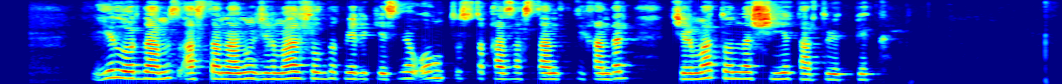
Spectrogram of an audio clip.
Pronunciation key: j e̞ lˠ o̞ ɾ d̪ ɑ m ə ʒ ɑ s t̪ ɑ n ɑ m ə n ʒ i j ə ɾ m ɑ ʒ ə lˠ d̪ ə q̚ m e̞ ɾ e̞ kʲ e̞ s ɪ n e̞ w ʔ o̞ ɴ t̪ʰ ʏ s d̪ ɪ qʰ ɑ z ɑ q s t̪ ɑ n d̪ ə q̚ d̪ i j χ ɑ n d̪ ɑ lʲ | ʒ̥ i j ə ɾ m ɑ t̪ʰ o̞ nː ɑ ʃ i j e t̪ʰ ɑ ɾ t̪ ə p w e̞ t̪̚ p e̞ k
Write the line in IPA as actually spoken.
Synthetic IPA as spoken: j e̞ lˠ o̞ ɾ d̪ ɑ m ə z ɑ s t̪ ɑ n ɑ n ə ɴ ʒ i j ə ɾ m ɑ ʒ ə lˠ d̪ ə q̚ m e̞ ɾ e̞ kʲ e̞ s ɪ n e̞ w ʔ o̞ ɴ t̪ʰ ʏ s t̪ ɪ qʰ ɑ z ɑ q s t̪ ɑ n d̪ ə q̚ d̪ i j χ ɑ n d̪ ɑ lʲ | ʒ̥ i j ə ɾ m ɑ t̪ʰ o̞ nː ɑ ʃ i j e t̪ʰ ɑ ɾ t̪ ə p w e̞ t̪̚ p e̞ k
